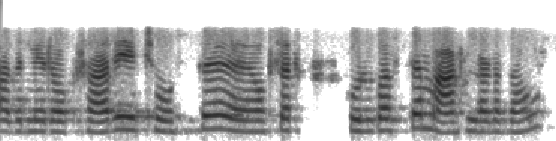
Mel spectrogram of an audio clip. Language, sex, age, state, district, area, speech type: Telugu, female, 18-30, Andhra Pradesh, Konaseema, urban, conversation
